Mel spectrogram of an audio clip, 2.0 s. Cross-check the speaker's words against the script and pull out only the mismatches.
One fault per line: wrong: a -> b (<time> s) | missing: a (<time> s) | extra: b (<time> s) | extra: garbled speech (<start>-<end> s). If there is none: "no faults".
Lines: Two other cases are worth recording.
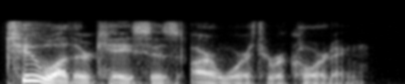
no faults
